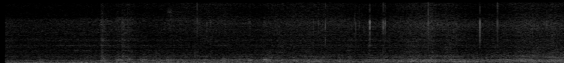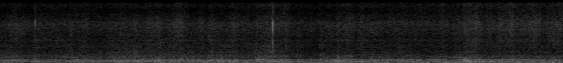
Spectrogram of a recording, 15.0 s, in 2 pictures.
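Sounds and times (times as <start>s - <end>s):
train wheels rumbling: 0.1s - 15.0s.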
